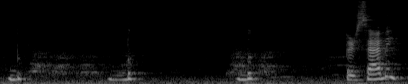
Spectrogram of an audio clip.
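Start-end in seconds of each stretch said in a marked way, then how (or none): 0.1-2.5 B cut very short with no vowel; B as a tiny dry "b" sound; clipped B. Shown as a demonstration. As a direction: pop the B and stop. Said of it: "ele vai sair bem curtinho".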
